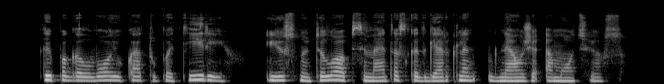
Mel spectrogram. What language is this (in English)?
Lithuanian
